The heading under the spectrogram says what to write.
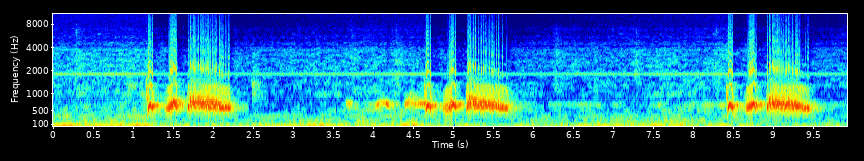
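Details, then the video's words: Spotted dove (derkuku) giving a call to draw in companions: three repeated phrases, each opening with a few sharp clicks and short notes, then a long, low, rough coo, about every three and a half seconds. "burung DERKUKU tekukur master gacor kuk 1 sangat mewah untuk memanggil teman"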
